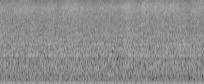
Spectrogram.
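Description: A steady low machine hum with an even hiss behind it, unchanging throughout.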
